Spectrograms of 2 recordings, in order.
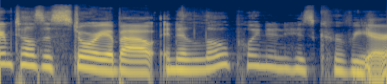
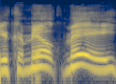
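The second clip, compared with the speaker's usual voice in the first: put-on loud talking cow voice with a Texas accent; 5 dB louder than usual. Acting out pretending to be a cow from texas: texan cow voice. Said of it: "somehow it's a Texan cow".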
